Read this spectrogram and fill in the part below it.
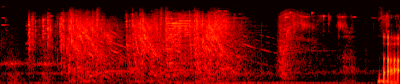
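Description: A blaster fires a rapid burst of shots.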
